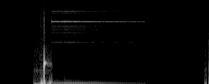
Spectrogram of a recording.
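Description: Intro logo sound effect: a quick rising pop followed by a bright ringing chime that dies away within about a second.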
